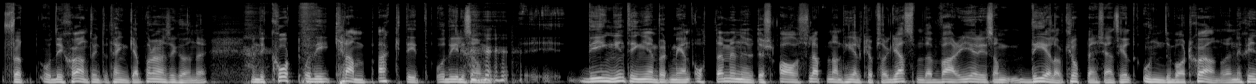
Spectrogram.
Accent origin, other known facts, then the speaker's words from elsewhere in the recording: Stockholm, Stockholm County, Sweden; Jag växte upp i Stockholm och liksom i fina kretsar och hade allting kul och bra på det sättet, väldigt privilegierat.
